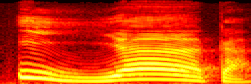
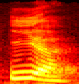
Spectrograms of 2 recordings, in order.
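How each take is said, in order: First: The y sound is doubled and held. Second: The y sound is short and single. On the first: The speaker calls it right. "ada ya bertasydid" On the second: The speaker calls it wrong. "bukan iya"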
